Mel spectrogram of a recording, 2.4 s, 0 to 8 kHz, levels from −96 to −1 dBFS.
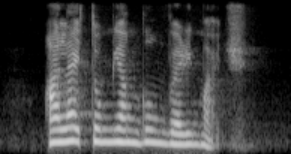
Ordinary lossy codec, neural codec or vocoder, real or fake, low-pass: Opus, 64 kbps; vocoder, 22.05 kHz, 80 mel bands, HiFi-GAN; fake; 7.2 kHz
